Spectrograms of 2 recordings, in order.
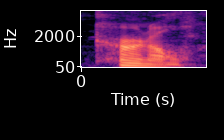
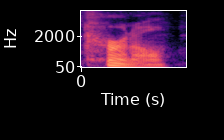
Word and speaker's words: colonel: so yeah that's pronounced kernel right so you're saying an R sound even though there are no R yes uh I could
